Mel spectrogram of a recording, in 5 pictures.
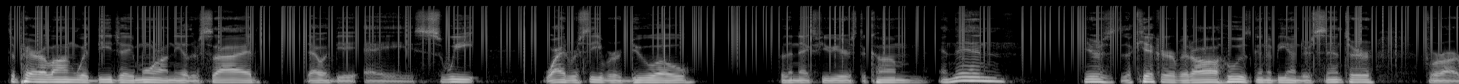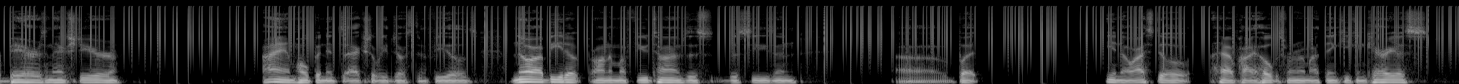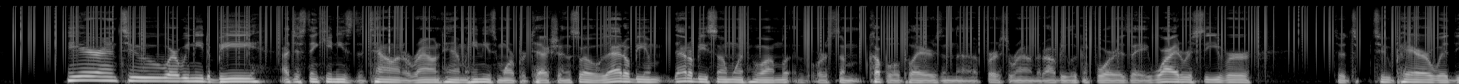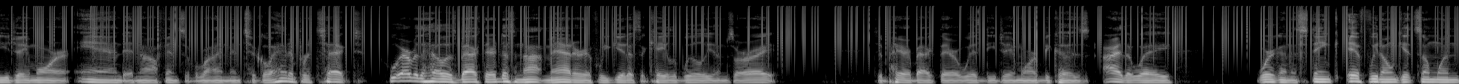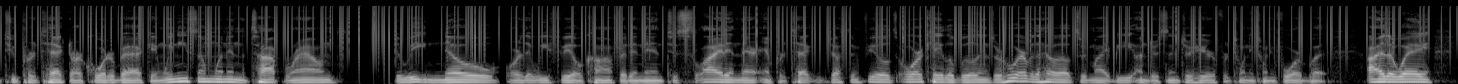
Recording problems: crackle, like an old record; loud; 10 dB below the speech

